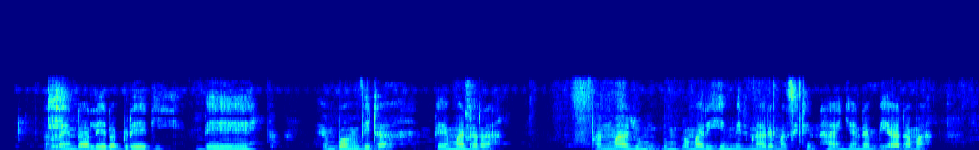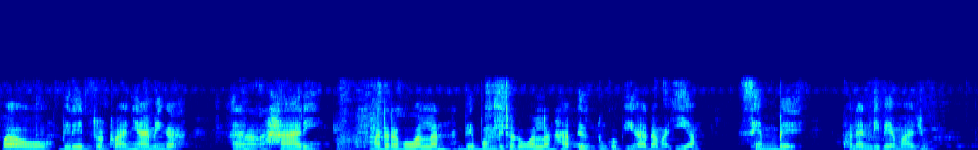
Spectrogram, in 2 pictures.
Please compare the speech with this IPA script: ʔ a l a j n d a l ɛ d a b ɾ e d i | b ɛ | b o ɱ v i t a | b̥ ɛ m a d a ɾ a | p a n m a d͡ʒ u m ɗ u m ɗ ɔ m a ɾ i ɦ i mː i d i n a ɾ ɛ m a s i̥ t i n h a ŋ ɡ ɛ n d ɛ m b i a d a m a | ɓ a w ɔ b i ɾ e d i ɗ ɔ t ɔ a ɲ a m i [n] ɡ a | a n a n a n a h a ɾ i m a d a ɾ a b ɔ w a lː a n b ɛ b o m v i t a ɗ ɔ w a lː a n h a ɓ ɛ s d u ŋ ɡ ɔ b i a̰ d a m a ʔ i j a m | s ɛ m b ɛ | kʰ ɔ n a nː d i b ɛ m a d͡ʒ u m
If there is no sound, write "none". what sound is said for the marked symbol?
ŋ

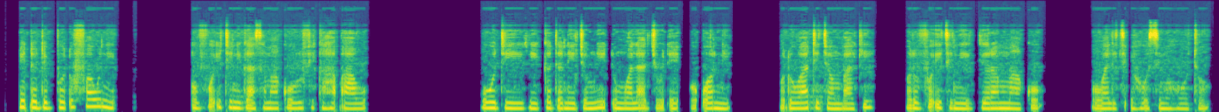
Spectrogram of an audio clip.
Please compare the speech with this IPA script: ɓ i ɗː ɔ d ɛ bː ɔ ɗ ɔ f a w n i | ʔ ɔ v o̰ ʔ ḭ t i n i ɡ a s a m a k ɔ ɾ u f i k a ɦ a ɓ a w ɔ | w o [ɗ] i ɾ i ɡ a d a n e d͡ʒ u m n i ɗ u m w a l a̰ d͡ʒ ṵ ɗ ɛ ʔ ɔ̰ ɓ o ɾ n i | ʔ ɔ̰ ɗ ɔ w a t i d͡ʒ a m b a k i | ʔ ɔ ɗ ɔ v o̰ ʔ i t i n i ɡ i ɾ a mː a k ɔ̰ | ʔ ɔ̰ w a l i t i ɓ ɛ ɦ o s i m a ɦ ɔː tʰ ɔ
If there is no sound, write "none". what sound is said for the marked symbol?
d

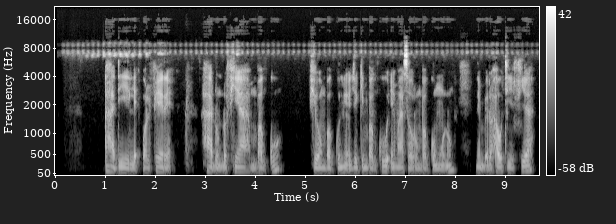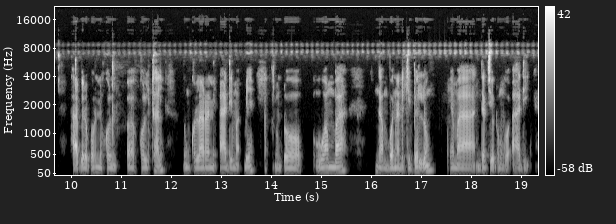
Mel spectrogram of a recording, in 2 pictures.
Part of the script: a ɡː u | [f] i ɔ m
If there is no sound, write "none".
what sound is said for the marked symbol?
f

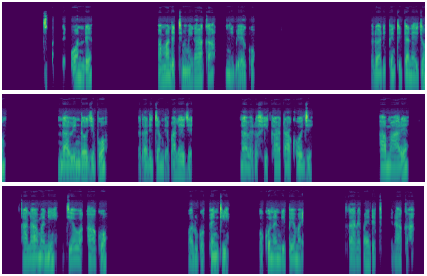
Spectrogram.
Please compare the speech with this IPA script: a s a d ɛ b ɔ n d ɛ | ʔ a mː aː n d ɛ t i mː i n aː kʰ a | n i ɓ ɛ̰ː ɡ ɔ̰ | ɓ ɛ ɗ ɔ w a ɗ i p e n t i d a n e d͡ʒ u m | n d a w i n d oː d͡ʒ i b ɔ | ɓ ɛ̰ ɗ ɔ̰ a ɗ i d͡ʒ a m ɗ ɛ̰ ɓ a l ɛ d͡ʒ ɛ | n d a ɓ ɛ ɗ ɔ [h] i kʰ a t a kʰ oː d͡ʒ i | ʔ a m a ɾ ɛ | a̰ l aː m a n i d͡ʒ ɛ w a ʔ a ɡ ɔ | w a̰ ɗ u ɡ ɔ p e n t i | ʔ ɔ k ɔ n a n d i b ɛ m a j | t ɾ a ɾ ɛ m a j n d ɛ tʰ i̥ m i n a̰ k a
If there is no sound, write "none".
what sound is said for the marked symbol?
f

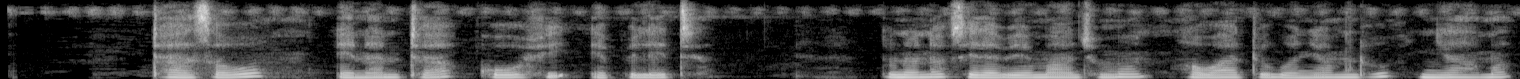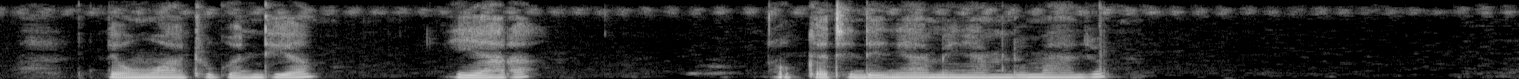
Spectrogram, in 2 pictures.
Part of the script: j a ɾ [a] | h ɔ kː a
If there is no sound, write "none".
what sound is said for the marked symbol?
a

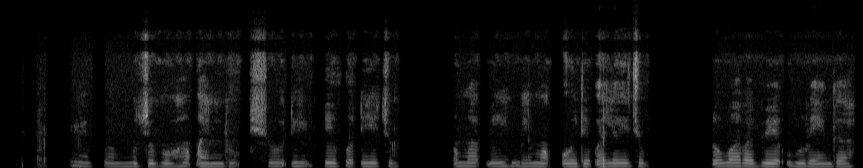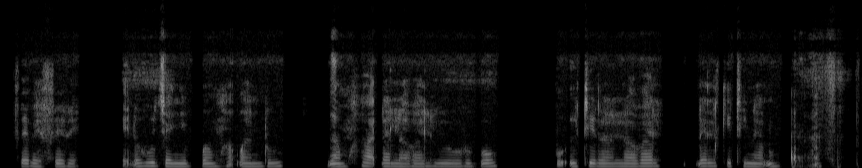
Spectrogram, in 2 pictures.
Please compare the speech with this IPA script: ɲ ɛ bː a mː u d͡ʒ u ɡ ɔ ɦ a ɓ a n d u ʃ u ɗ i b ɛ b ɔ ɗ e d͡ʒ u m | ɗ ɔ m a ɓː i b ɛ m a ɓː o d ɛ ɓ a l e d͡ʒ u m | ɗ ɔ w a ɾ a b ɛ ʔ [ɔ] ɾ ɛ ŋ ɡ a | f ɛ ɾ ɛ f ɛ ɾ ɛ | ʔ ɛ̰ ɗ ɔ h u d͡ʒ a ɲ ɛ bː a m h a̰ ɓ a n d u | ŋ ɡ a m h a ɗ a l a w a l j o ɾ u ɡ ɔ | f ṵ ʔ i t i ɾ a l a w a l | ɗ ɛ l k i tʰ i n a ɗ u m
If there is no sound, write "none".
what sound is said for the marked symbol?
u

